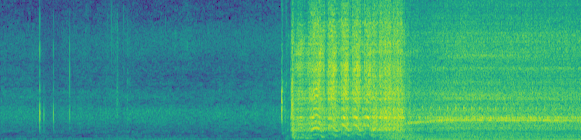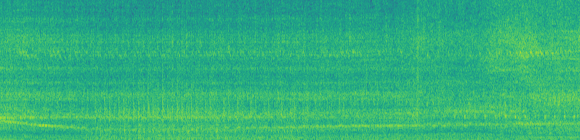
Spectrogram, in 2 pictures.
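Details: Maruti Omni with blinking check light and no start, fixed by programming the old key; quiet, then a short crank, catches at once and settles into a smooth, even idle with no misses; normal idle.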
